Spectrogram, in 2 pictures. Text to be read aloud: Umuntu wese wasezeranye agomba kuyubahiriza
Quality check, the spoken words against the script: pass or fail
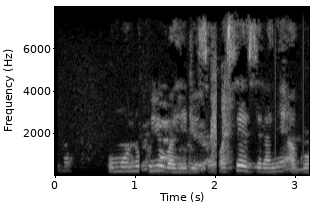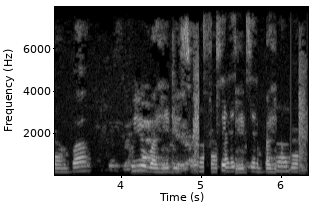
fail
